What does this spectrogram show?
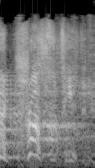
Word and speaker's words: Metrocity: This is a day you and Metrocity shall not soon forget. It's pronounced Metro City.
